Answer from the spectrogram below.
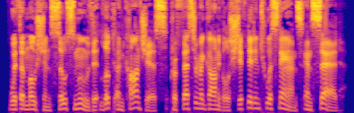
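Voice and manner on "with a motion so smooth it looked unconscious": ordinary delivery, nothing marked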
